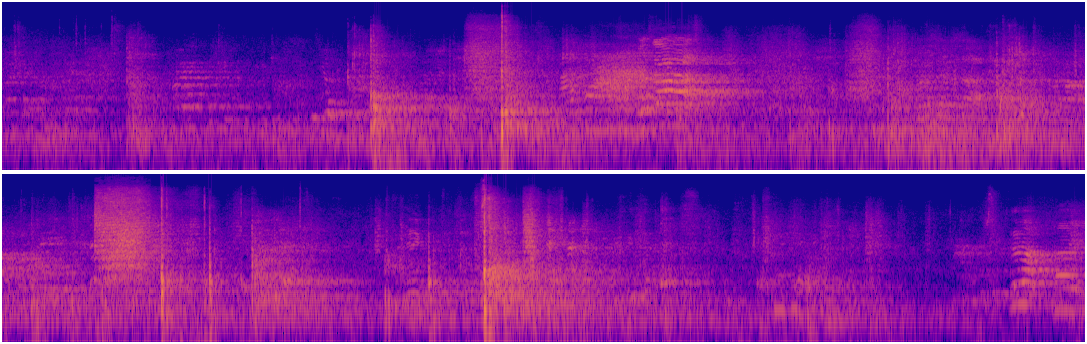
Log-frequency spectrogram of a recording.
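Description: Soft tennis rally: a rubber soft tennis ball struck by rackets in sharp, separate hits several seconds apart, with players' calls and shouts between the shots, in a large indoor hall.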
